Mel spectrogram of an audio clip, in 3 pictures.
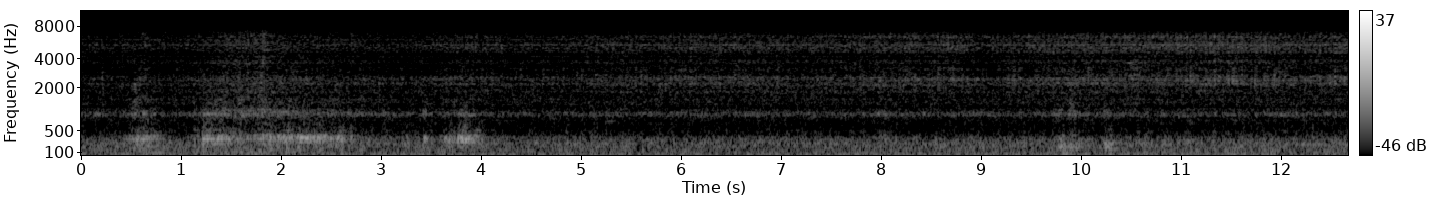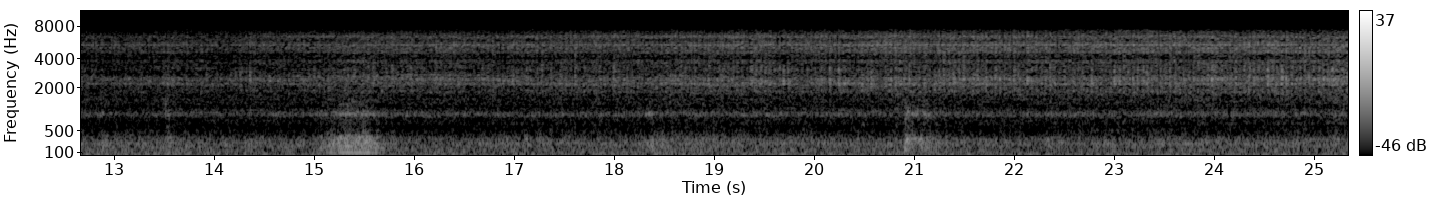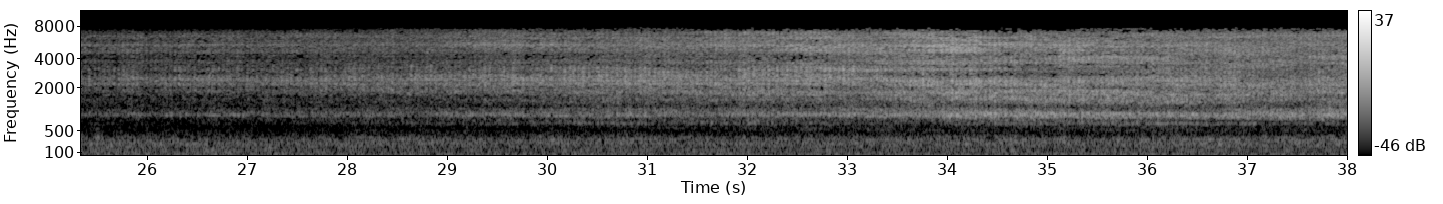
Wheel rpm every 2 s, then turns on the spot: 0, 0, 0, 0, 0, 0, 0, 0, 0, 0, 0, 0, 0, 0, 0, 0, 0, 0, 0.
none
